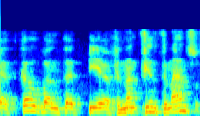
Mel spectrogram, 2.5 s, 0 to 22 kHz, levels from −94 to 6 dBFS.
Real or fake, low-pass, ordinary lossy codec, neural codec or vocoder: real; 7.2 kHz; AAC, 32 kbps; none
